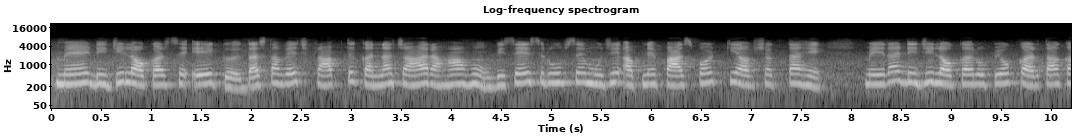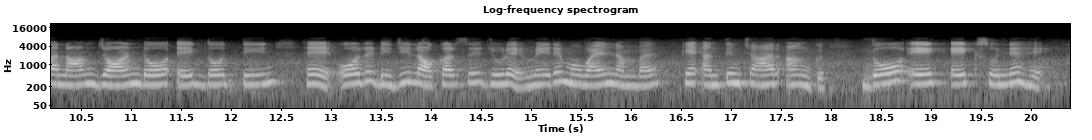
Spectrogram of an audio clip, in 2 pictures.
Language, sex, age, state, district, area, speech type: Hindi, female, 18-30, Madhya Pradesh, Harda, urban, read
